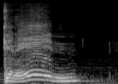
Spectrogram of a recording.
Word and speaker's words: creen: todos creen también con acento agudo en la E final, creen. ¿Es correcto pronunciar se cree con ese acento? ¿Y creen con ese acento, profesor? Nos pregunta Robinson Romero. – Robinson tiene razón. El presidente se equivocó en la pronunciación de esa palabra como se equivocan muchos colombianos. Porque creen que porque la palabra tiene doble E, que hay que acentuar la última E, que es aguda.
